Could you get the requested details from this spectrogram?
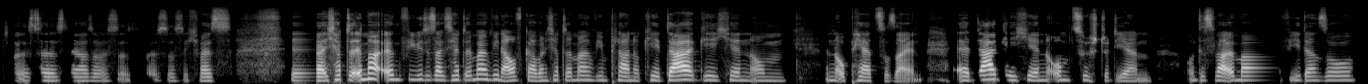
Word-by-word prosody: So - - -8
ist 180 - -9
es. 175 0 -5
Ja, 170 0 -4
so 170 -1 -9
ist 170 - -13
es, - - -14
so - - -16
ist 180 - -9
es. 170 0 -13
Ich - - -17
weiß. 170 0 -3 0.6
Ja, 175 0 +3
ich 185 - 0
hatte 215 -1 +2
immer 255 +1 +8
irgendwie 220 0 -1
wie 225 - -4
du 205 - -6
sagst, 205 -1 0
ich - - -3
hatte 215 -1 -3
immer 230 +4 +2
irgendwie 225 -1 -1
'ne - - +4
Aufgabe 180 -1 -1
und 180 - -4
ich 190 - -8
hatte 200 -2 -6
immer 200 +2 -3
irgendwie 195 -1 -7
'n 185 - -14
Plan: 185 -2 -1
„Okay, 185 +3 -7
da 200 +4 +9
gehe 205 -1 -7
ich 190 - -9
hin, 190 -2 -5
um 175 -1 -8 0.4
'n 190 - -7
Au-pair 170 -2 -1
zu - - -5
sein. - - -3 0.3
Äh, 185 - -1
da 220 +4 +8
gehe 205 -2 -7
ich 190 - -10
hin, 190 -2 -4
um 200 -1 -4
zu 200 0 -3
studieren“ 155 - -6 0.3
und 190 - -12
es 190 0 -2
war 195 - +6
immer 195 0 -2
wie 200 - -11
dann 185 -1 -3
so 195 +1 -5
190 Hz, 255 wpm, -20 LUFS, 175-205 Hz, 0.6 s, da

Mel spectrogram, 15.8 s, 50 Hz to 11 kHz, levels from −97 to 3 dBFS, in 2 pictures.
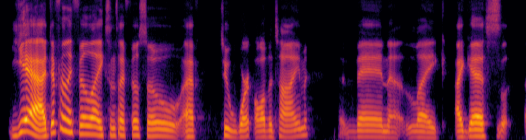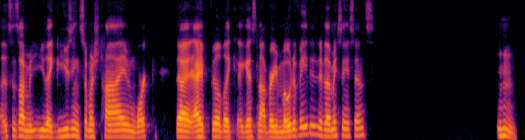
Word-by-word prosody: Yeah, 230 - +8
I 145 - +7
definitely 240 - +1
feel 200 -4 -1
like, 175 -3 +2
since 170 -1 -8
I 170 -1 0
feel 170 +1 -4
so 155 -3 -4
I - - -3
have 145 0 -3 0.4
to 170 -2 -2
work 140 +3 -4
all 135 +1 -2
the 140 0 -8
time, 145 +4 -6 0.5
then, 135 0 -6 0.2
like, 125 -2 -7
I 135 - +1
guess, 150 +1 +1 0.4
uh, - - -6
since 150 0 -9
I'm 150 -3 +3
u 145 +1 -3
like, 130 -2 +1
using 155 +2 -2
so 160 - -3
much 145 -1 -2
time, 145 0 +1
and 130 -2 -4
working, 135 +4 -4 0.3
that 140 -3 +5
I 135 +3 +6
feel, 145 +2 -1
like, 130 -1 0
I 130 - -5
guess 130 +1 -2
not 130 -3 -1
very 130 0 +2
motivated, 165 +10 0
if 165 - -2
that 145 -1 +3
makes 160 +2 -3
any 160 -2 -2
sense. 165 +2 -7 1.9
Mhm. 155 -8 -2
145 Hz, 175 wpm, -22 LUFS, 135-160 Hz, 1.9 s, Yeah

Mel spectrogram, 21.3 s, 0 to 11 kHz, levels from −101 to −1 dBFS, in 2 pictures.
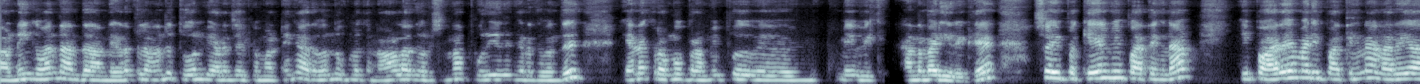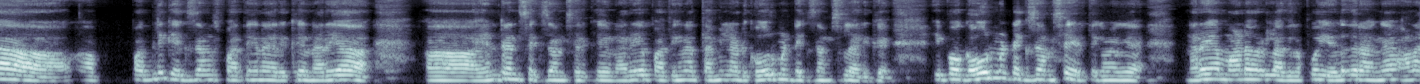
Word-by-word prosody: நீங்க 205 -1 0
வந்து 220 0 +2
அந்த 185 -1 -1
அந்த 165 -1 -2
இடத்தல 185 0 -3
வந்து 225 +4 -4
தோல்வி 195 -1 -1
அடைஞ்சிருக்க 175 -1 -5
மாட்டீங்க. 185 +7 -5
அது 180 - -3
வந்து 200 +1 -5
உங்களுக்கு 180 -4 -9
4வது 185 0 0
வருஷம் 170 +5 -6
தான் 210 - -13
புரியுதுங்கிறது, 180 -2 -4
வந்து 245 - +4 0.4
எனக்கு 220 -2 +1
ரொம்ப 205 +1 -2
பிரமிப்பு 180 +3 -3 0.8
மே 180 - -4
பி 165 - -5 0.3
அந்த 175 - +1
மாரி 180 -2 +6
இருக்கு. 145 - +2 0.4
சோ - - +6
இப்ப 230 - -1
கேள்வி 260 +2 +6
பார்த்தீங்கன்னா, 210 +6 +3 0.5
இப்ப 220 - 0
அதே 255 +4 +7
மாரி 245 -2 +3
பார்த்தீங்கன்னா, 220 +5 -1
நெறையா 215 +1 +4 0.6
ஆ - - -1 0.4
பப்ளிக் 205 +5 -4
எக்ஸாம்ஸ் 185 +1 -6
பார்த்தீங்கன்னா 175 0 -3
இருக்கு. 165 +2 -4
நெறைய 175 +4 +1 0.7
அ - - +2 0.4
என்ட்ரன்ஸ் 195 +2 -2
எக்ஸாம்ஸ் 165 0 -4
இருக்கு. 160 +1 -5
நெறைய 170 +4 -2
பார்த்தீங்கன்னா, 170 +1 -3
தமிழ்நாடு 170 0 -3
கவர்ன்மெண்ட் 190 -1 -1
எக்ஸாம்ஸ்லாம் 160 0 -4
இருக்கு. 145 0 -8 0.4
இப்போ 200 - 0
கவர்ன்மென்ட் 240 +3 +4
எக்ஸாம்ஸே 185 +3 -1
எடுத்துக்குவாங்க. 165 -1 -2 0.4
நெறைய 200 +5 +3
மாணவர்கள் 190 -2 +2
அதுல 160 -1 -2
போய் 190 -3 -2
எழுதுறாங்க. 180 0 0 0.2
ஆனா, 180 +1 -2
180 Hz, 170 wpm, -19 LUFS, 170-205 Hz, 0.8 s, அதே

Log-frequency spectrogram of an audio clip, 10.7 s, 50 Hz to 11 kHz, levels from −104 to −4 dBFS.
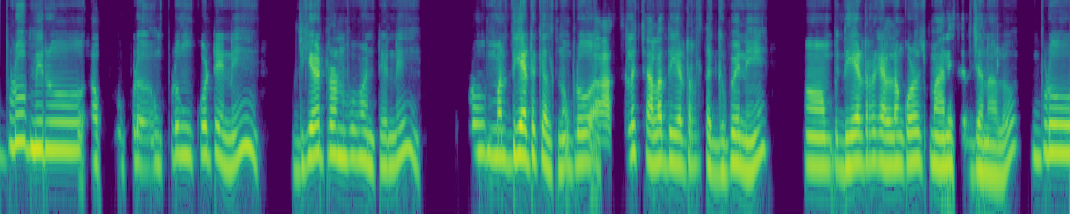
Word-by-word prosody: ఇప్పుడు 280 +9 -1 0.2
మీరు 260 0 +4 0.4
అప్ 180 - -8 0.2
ఇప్పుడు 185 +2 -7 0.2
ఇప్పుడు 215 +6 -6
ఇంకోటేండి. 215 -4 -2 0.6
థియేటర్ 220 +5 +3
అనుభవం 210 -1 0
అంటే 175 -1 -3
అండి, 180 +7 -2 0.6
ఇప్పుడు 245 - -6 0.2
మనం 215 -2 +2
థియేటర్‌కి 220 -2 +5
యేళ్తున్నాం. 165 0 -2
ఇప్పుడు 185 +2 -1 0.2
అసలే 200 +9 -3
చాలా 190 0 +4
థియేటర్లు 180 -1 -1
తగ్గిపోయినాయి. 165 +3 +1 0.5
ఆహ్, 175 -1 +2 0.2
థియేటర్‌కి 190 +2 +3
వెళ్ళడం 180 +1 +3
కూడా 195 - +4
చు - - -21
మానేశారు 175 -3 +1
జనాలు. 145 -1 0 0.3
ఇప్పుడు 240 +3 +2
190 Hz, 150 wpm, -24 LUFS, 175-220 Hz, 0.6 s, థియేటర్‌కి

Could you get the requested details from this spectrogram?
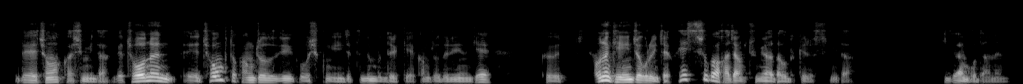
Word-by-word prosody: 네 100 -3 -2
정확하십니다. 85 -10 -4
그니까 - - -11
저는 150 +2 +6
예 - - -6
처음부터 185 -3 +1
강조 105 -4 -1
드리고 90 -2 -4
싶은 85 - -10
게 70 - -8
인제 70 - -7
듣는 90 -1 -4
분들께 75 -3 -10
강조 80 - -12
드리는 75 -1 -5
게 110 +4 -2 0.6
그 80 -1 -7 0.4
저는 190 +3 +9
개인적으로 110 -4 +5
이제 - - -3
횟수가 220 -3 +1
가장 85 -1 -1
중요하다고 75 -4 -4
느껴졌습니다 65 - -16 0.9
기간보다는. 70 -7 -7
90 Hz, 405 characters per minute, -23 LUFS, 75-115 Hz, 0.9 s, 저는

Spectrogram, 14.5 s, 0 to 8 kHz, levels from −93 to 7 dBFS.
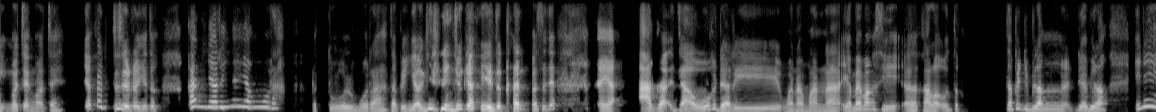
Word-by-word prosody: ngoceh-ngoceh, 175 +1 -3 0.3
ya 270 - +1
kan? 420 -2 -4
Terus 300 - -1
udah 225 -1 +1
gitu, 230 0 -4 0.4
"Kan 405 +4 +3
nyarinya 395 +3 -1
yang 395 -1 -3
murah." 370 -5 -6 0.4
Betul 150 +8 -5
murah, 140 +3 -4
tapi 200 0 -3
nggak 170 - +5
gini 280 -1 +5
juga 260 -1 +8
gitu 220 -3 +7
kan, 210 +1 +5
maksudnya 230 +5 -1 0.6
kayak 190 -1 +3 0.3
agak 190 -4 +5
jauh 155 - +1
dari 160 -3 -1
mana-mana. 155 -1 -2
Ya, 170 - -2
memang 240 +2 +2
sih, 220 -3 -5
eee, 180 - -3
kalau 170 -1 0
untuk 180 - -12 0.6
tapi 240 +6 -2
dibilang 215 -2 -2
dia 210 0 -2
bilang, 215 +1 +1 0.4
"Ini 325 +10 -4
205 Hz, 145 wpm, -23 LUFS, 165-245 Hz, 0.6 s, juga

